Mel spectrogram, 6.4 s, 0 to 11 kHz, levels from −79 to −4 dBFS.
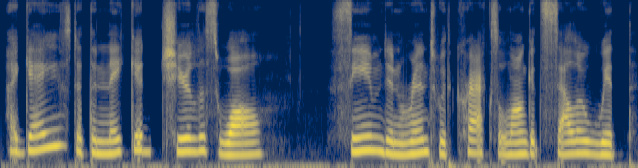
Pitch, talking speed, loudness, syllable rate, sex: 220 Hz, 150 wpm, -17 LUFS, 3.9 syllables/s, female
